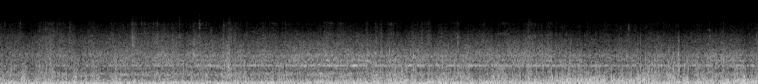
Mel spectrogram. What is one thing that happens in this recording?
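Wind buffets loudly against a moving bicycle.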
